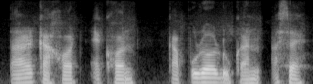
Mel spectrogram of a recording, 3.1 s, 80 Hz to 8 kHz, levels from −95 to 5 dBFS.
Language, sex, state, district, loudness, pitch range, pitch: Assamese, male, Assam, Sonitpur, -21 LUFS, 105-120 Hz, 110 Hz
